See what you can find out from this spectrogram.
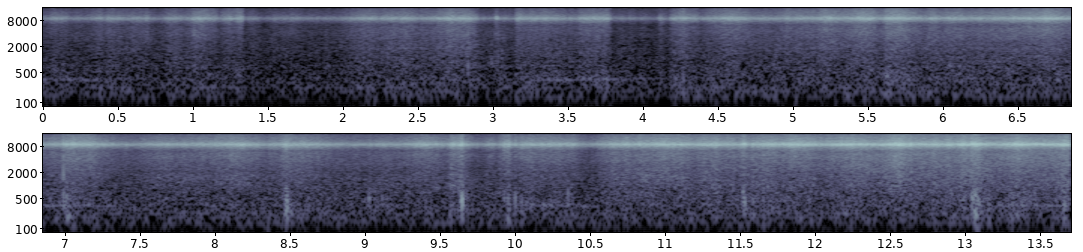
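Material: Nothing is struck.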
